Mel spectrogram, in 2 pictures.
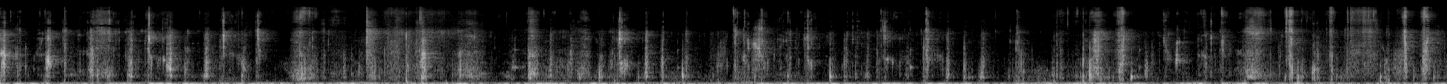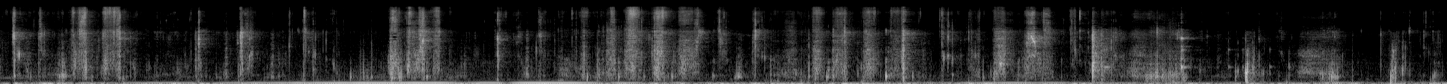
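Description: Close-miked eating: a person chewing and crunching chicken and crisp velvet antler mushrooms from a bowl of chicken soup, with wet mouth sounds and slurps, in irregular bites. A low rumble swells for a few seconds around the middle.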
